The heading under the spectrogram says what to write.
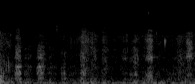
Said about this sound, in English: And those are my dogs wrestling, so I'm very sorry if they are going to make a little bit of noise here.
